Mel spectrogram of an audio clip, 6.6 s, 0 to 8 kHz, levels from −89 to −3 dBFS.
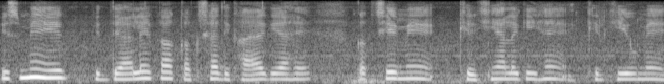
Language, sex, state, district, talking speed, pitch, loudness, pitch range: Hindi, female, Uttar Pradesh, Etah, 135 wpm, 195 Hz, -15 LUFS, 190-215 Hz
